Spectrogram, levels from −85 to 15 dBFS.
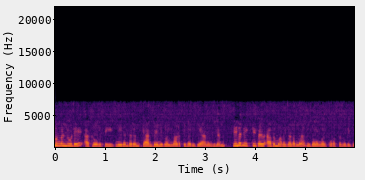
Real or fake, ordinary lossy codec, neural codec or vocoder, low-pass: fake; none; codec, 24 kHz, 3.1 kbps, DualCodec; 7.2 kHz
